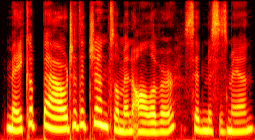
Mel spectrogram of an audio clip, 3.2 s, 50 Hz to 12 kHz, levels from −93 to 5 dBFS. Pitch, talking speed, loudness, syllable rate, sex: 235 Hz, 190 wpm, -15 LUFS, 4.8 syllables/s, female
